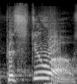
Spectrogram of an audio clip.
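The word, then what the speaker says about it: pisteuo: It's spelled similar but pronounced a little differently. It's pistuo.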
